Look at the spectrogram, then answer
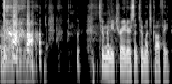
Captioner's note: laughing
